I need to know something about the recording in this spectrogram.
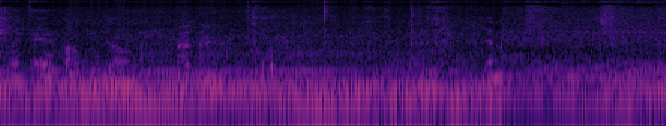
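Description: Steady low rumble of a motor vehicle engine running nearby, with faint voices over it.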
